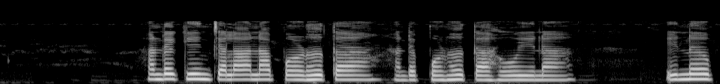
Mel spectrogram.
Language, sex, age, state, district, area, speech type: Santali, female, 30-45, West Bengal, Jhargram, rural, spontaneous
